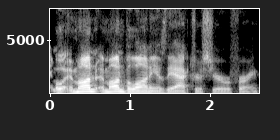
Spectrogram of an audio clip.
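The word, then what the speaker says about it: Iman Vellani: do you guys remember or know how to pronounce her name well Iman Iman villani is the actress you're referring to yeah yeah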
